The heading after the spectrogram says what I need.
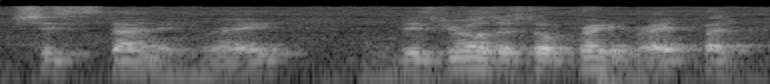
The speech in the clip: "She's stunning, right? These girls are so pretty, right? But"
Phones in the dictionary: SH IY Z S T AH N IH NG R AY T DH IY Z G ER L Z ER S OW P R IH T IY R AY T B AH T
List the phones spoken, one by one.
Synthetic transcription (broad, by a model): SH IY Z S T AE N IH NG R AY T DH IY Z G ER L Z ER S OW P R IH T IY R AY T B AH T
